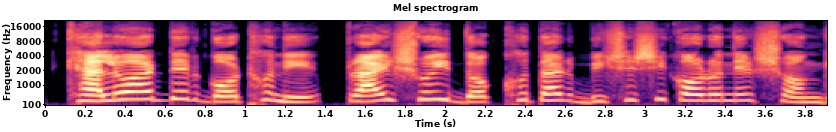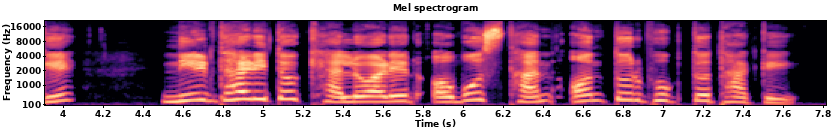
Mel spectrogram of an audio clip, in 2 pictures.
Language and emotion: Bengali, neutral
